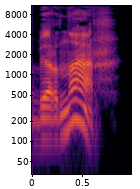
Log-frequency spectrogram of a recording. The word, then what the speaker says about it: Бернар: «Возможно, вам будет приятно услышать, что Бернар уже более-менее пришел в сознание, хотя вы сломали ему 2-3 ребер. – «Бернар?» — с удивлением переспросил Курц, сделав ударение на последнем слоге, на французский манер, как и Гонзага.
